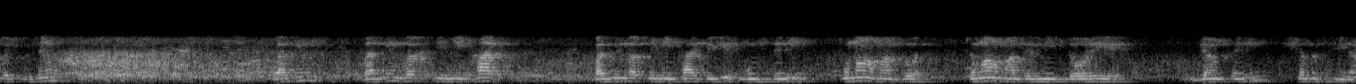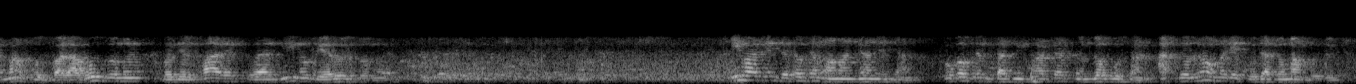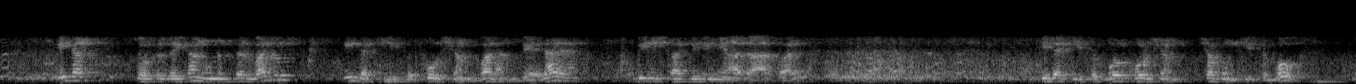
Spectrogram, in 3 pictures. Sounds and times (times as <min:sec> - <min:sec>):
Speech: 0:00.0 - 0:00.8, 0:02.7 - 0:05.2, 0:06.0 - 0:11.3, 0:11.9 - 0:17.6, 0:20.9 - 0:35.2, 0:37.5 - 0:40.2
Inside, public space: 0:00.0 - 0:40.6.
